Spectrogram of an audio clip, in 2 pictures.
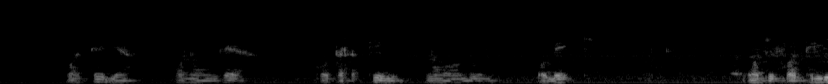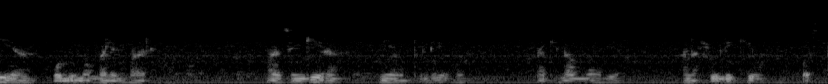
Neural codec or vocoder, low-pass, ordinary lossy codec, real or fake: none; 7.2 kHz; AAC, 48 kbps; real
